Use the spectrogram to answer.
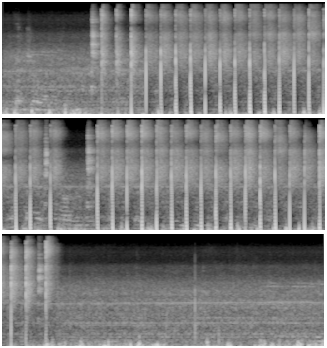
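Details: Rapid sharp snapping clicks, about one a second in bursts, over room noise: laser machine pulses removing many small moles/freckles across a man's cheeks, nose and forehead after numbing cream.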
